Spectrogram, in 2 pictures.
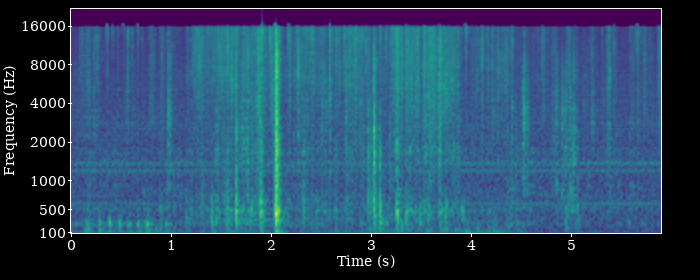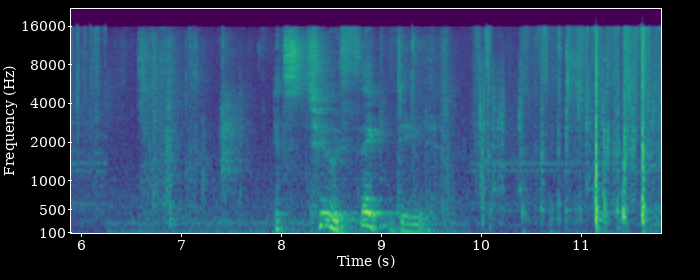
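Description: A cardboard sheet taps and slides against a table.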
